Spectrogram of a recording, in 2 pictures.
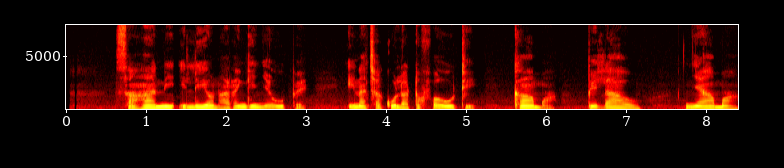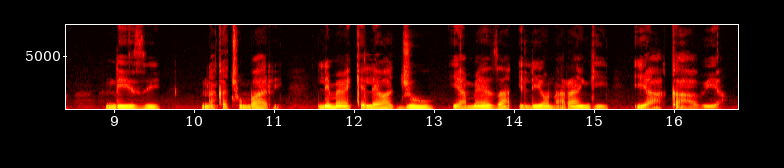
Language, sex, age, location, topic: Swahili, female, 50+, Mombasa, agriculture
